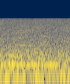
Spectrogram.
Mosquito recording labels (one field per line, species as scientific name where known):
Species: Anopheles gambiae s.s.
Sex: female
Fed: unfed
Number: one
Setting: insect culture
